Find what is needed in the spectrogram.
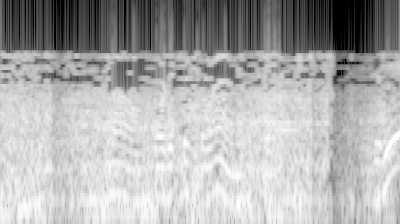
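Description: Indistinct talking from close, overlapping voices, with a brief lull a little after three seconds and a laugh at the very end.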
